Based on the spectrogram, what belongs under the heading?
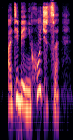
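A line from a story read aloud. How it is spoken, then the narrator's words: Angry grumble. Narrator (Russian): сердито проворчал Торопышка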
